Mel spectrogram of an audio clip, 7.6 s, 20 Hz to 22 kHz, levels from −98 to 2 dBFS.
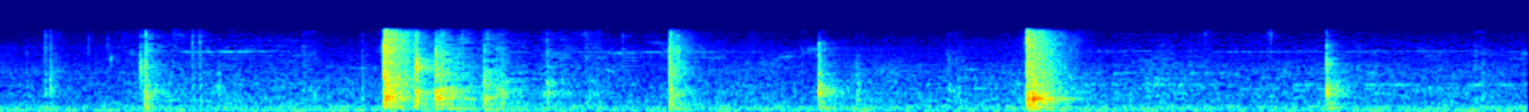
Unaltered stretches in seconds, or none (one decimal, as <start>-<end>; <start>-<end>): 0.0-1.0; 2.1-2.6; 3.9-4.4; 6.4-7.6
